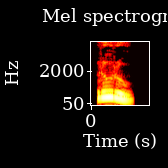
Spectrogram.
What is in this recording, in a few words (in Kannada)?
"ರುರು", Kannada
